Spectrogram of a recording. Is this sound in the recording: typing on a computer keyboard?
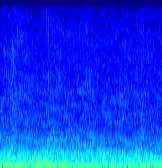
no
